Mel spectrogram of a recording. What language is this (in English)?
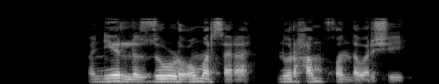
Pashto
